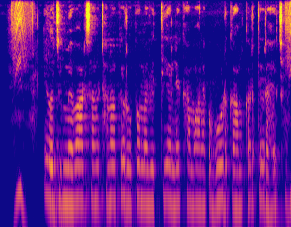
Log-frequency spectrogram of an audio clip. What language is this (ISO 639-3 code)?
mai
